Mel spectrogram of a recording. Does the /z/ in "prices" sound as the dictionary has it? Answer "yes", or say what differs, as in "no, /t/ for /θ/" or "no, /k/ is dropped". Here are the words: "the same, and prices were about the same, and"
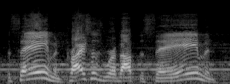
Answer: yes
